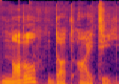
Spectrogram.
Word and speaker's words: nodl.it: by running your own novel node available at noddle.it and that's spelled nodl.it finally coldcard my hardware wallet of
